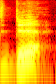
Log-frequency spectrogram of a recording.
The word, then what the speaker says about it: Deux: And Folie à Deux is what we've been saying, and it was musical, but it's Deux.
